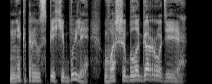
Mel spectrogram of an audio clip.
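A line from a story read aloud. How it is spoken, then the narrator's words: Furious hiss. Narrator (Russian): Чуть ли не с яростью прошипел Арий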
